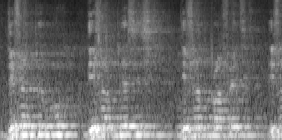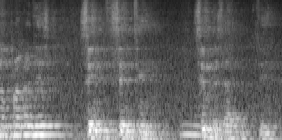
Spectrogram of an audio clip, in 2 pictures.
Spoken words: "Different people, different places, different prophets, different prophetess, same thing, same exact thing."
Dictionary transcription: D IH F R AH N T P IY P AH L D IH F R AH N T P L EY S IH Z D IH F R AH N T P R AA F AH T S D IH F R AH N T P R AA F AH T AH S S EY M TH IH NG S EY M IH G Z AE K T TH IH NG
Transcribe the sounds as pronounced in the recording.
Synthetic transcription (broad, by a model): D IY F R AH N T P IY P AH L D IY F R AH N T P L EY S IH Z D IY F R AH N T P R AA F AH T S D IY F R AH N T P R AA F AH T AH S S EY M T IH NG S EY M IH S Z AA T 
